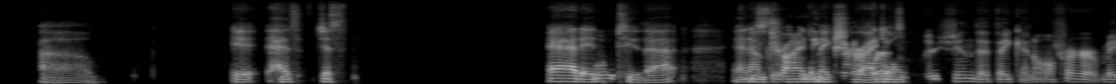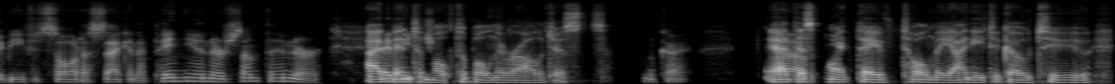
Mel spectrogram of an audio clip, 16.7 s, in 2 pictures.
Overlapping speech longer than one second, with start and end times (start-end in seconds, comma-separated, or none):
5.6-6.9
